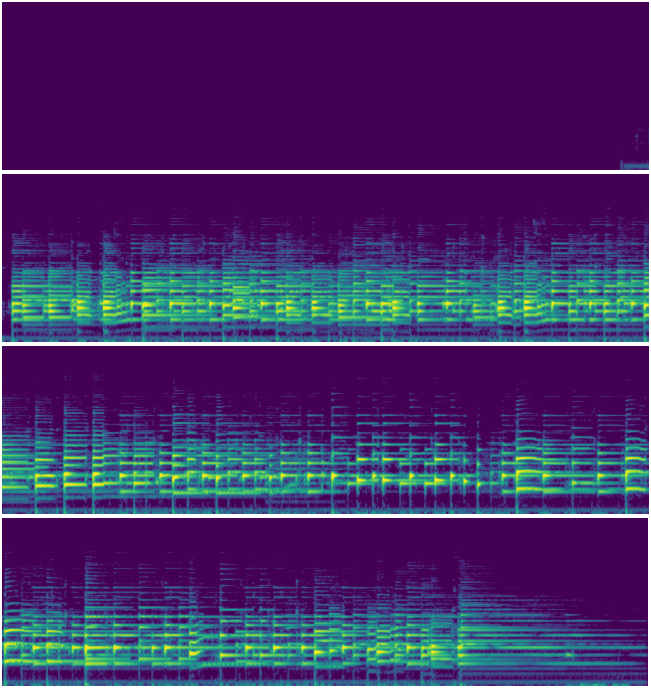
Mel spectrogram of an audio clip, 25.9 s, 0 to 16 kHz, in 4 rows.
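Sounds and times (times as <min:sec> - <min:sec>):
walnut tranjo: 0:06.5 - 0:25.8.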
